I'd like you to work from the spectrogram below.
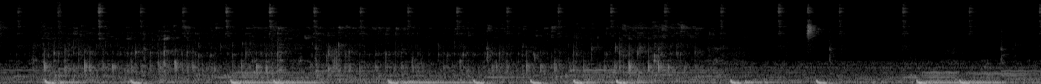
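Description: Bong water bubbles and gurgles in repeated pulls while a bowl is smoked, with steady low churning and rhythmic surges through the clip, close and fairly loud, plus light ticking clicks above.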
